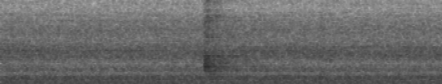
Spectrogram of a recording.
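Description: Small metal bolts clink against a metal tray.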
